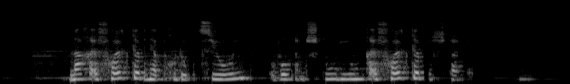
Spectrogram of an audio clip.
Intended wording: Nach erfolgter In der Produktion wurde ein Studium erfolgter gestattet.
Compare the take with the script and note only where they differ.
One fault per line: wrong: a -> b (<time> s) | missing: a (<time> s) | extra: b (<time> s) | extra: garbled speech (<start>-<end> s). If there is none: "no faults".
no faults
